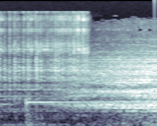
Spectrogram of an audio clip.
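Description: A small metal disc spinning down on a flat surface: a fine, rapid rattle that stops about a second in. A sustained musical tone comes in about half a second in and slowly swells louder.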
